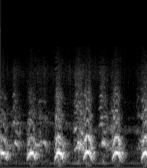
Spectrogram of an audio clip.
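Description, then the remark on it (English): Sled dogs, led by the Husky lead dog King, bark and yelp in a steady, repeating rhythm while blazing a trail through storm and snow in the Yukon, about six loud, drawn-out cries over a faint low hum, with no one speaking. “King, the swiftest, strongest of Eskimo lead dogs, blazes the trail through storm and snow for Sergeant Preston as he meets the challenge of the Yukon.”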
